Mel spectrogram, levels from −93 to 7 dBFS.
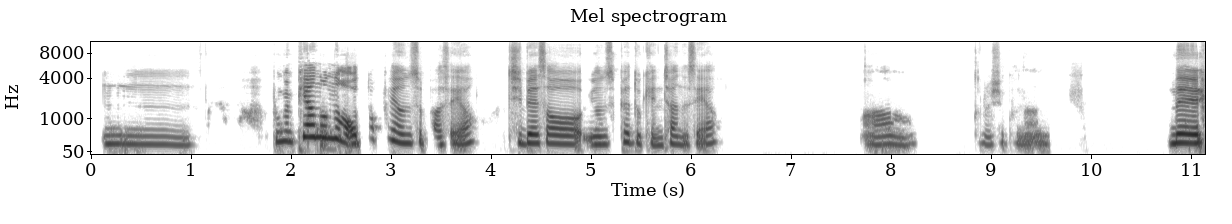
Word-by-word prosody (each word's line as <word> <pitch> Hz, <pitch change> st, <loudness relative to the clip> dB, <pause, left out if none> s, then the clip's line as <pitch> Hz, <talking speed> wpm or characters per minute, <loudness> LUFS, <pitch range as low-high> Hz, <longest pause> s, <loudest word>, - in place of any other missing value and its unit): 음. 200 Hz, -3 st, -7 dB, 0.8 s
그러면 265 Hz, 0 st, -1 dB
피아노는 380 Hz, -2 st, +7 dB
어떻게 315 Hz, +7 st, +2 dB
연습하세요? 225 Hz, 0 st, -3 dB, 0.3 s
집에서 225 Hz, -3 st, +1 dB
연습해도 215 Hz, +4 st, -3 dB
괜찮으세요? 205 Hz, +4 st, -6 dB, 1.5 s
아. 195 Hz, +1 st, -6 dB, 0.8 s
그러시구나. 225 Hz, +3 st, -13 dB, 1.3 s
네. 230 Hz, 0 st, +8 dB
215 Hz, 190 characters per minute, -22 LUFS, 200-240 Hz, 1.5 s, 네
